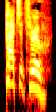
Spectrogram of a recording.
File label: Fem; Me3; Shepard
